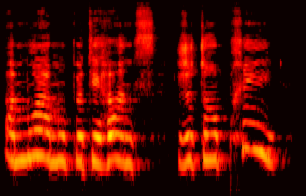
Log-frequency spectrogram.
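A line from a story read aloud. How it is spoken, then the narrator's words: Wailing, pitiful cry. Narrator (French): cria d'une voix lamentable la victime de Jupiter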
